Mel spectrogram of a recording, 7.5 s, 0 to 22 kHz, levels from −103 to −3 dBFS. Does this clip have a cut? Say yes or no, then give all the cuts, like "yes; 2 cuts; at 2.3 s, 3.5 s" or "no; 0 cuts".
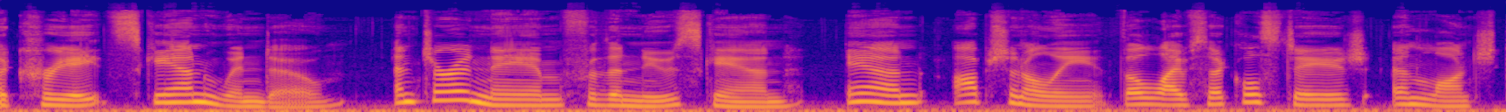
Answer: no; 0 cuts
